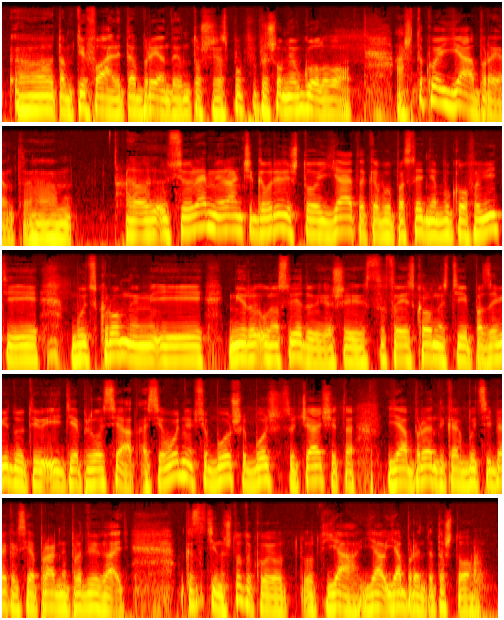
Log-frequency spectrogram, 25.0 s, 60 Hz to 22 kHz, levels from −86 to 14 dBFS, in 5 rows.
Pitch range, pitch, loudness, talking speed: 95-115 Hz, 105 Hz, -18 LUFS, 175 wpm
